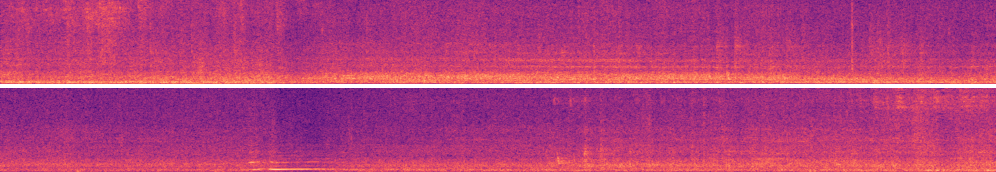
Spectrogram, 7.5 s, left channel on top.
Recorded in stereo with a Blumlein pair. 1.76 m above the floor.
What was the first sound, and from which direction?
Only background noise.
